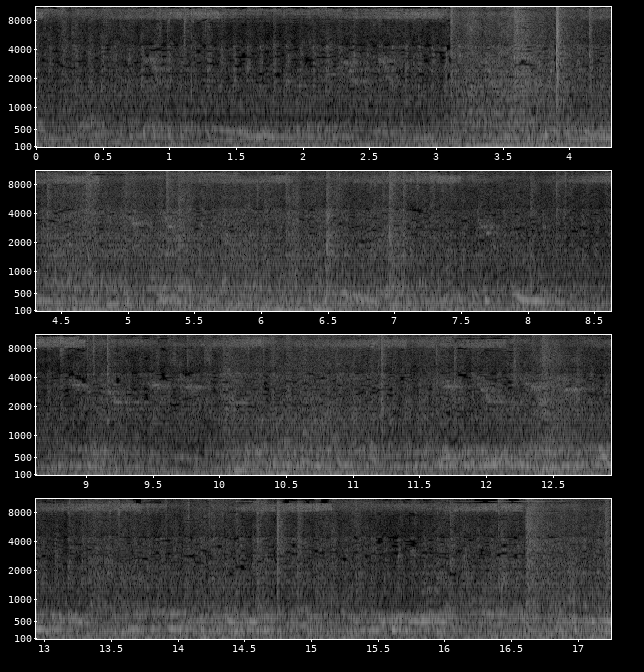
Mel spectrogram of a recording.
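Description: Pigeons cooing at a pigeon-flying competition, soft repeated coos and bird calls amid a continuous outdoor background hum, moderately faint and steady throughout.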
